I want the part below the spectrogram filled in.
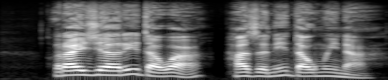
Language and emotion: Bodo, neutral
